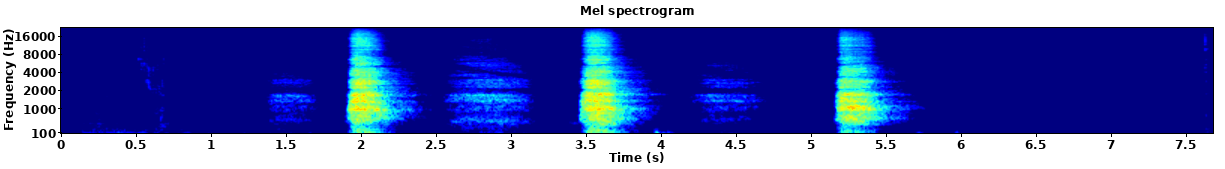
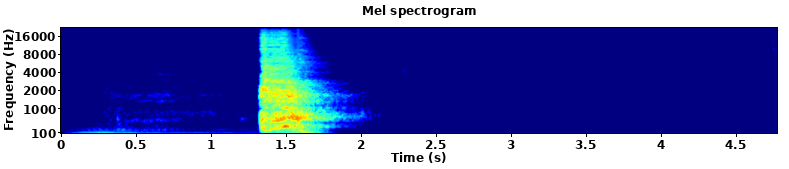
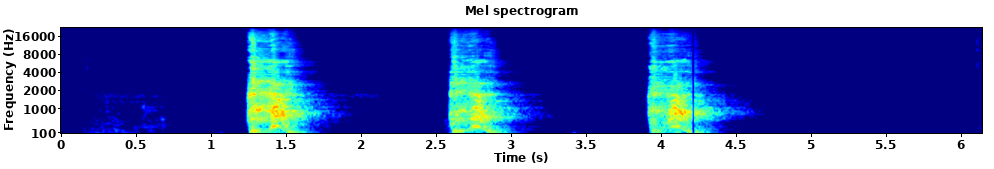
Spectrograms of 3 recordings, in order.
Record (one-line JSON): {"exhalation_length": "7.7 s", "exhalation_amplitude": 32295, "exhalation_signal_mean_std_ratio": 0.25, "cough_length": "4.8 s", "cough_amplitude": 32768, "cough_signal_mean_std_ratio": 0.22, "three_cough_length": "6.1 s", "three_cough_amplitude": 32768, "three_cough_signal_mean_std_ratio": 0.3, "survey_phase": "beta (2021-08-13 to 2022-03-07)", "age": "45-64", "gender": "Male", "wearing_mask": "No", "symptom_none": true, "smoker_status": "Never smoked", "respiratory_condition_asthma": false, "respiratory_condition_other": false, "recruitment_source": "REACT", "submission_delay": "8 days", "covid_test_result": "Negative", "covid_test_method": "RT-qPCR", "influenza_a_test_result": "Negative", "influenza_b_test_result": "Negative"}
